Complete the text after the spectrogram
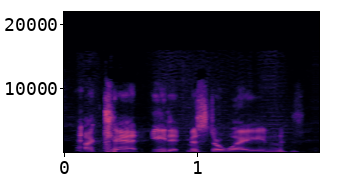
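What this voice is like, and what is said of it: Imitates another person's voice. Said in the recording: “That was a Mr. Nicolas Cage. ... That was an awesome impression.”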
